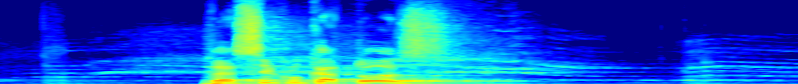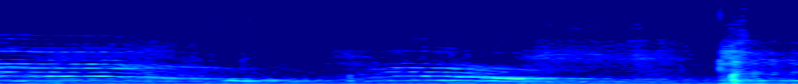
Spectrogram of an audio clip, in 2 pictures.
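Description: A middle-aged man speaks steadily through a microphone in a large, echoing hall.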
